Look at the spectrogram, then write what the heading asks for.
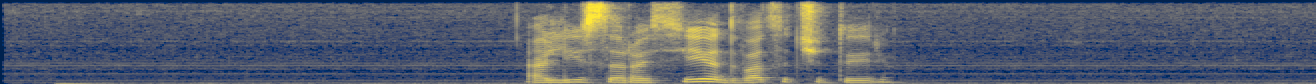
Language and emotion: Russian, neutral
